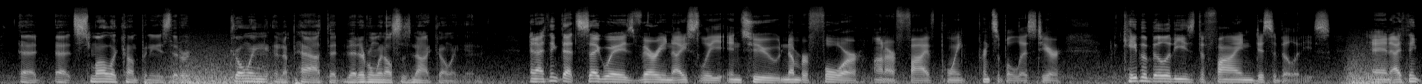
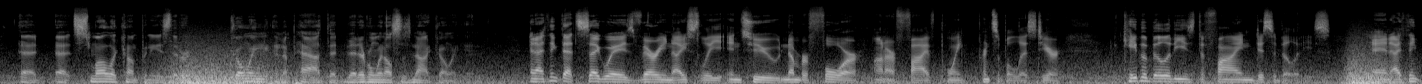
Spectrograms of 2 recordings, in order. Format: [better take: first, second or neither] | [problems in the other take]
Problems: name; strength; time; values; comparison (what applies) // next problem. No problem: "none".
first | wind noise on the microphone; heavy; 10 dB below the speech; occasional gusts in the first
